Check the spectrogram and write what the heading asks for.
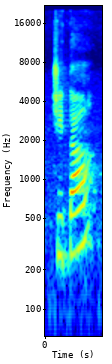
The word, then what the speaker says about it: चिंता: चिता चिंता। ठीक है, एक बिंदी से देखो, चिता चिंता समान या चिंता चिता समान, कितना फ़र्क है उच्चारण में भी।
